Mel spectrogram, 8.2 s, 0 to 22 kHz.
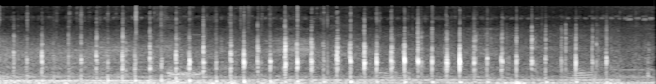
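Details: Smooth-gaited Tennessee Walking Horse mare Joy, 14-15 years old, black roan sabino, walking a trail; crisp hoof strikes ring out in an irregular rhythm of roughly one and a half per second over a low steady background hum.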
